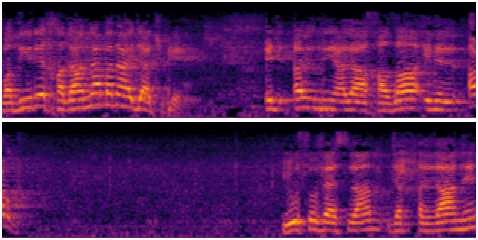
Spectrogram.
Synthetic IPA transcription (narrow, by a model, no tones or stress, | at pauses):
fɐziːɾexɐzaːnabɐnaːed͡ʒaːt͡ʃʊ̥kḛː | ɪd͡ʒɐlniːʕalaːxɐzˤɑːʔɪnɐlɐɾd̪ˤ | juːsʊfɛːslaːmd͡ʒɐbɐlːaːɦnẽ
